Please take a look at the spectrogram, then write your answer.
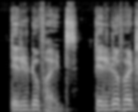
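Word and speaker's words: Pteridophytes: अब सभी ब्रायोफाइट्स, टेरिडोफाइट्स के संबंध में देखिए पी साइलेंट आता है, PTE रहेगा।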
